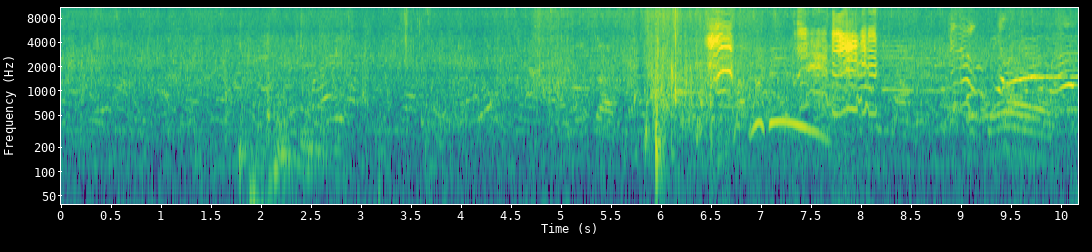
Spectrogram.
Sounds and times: splashing 1.4 - 8.2
kids shouting 6.4 - 10.1

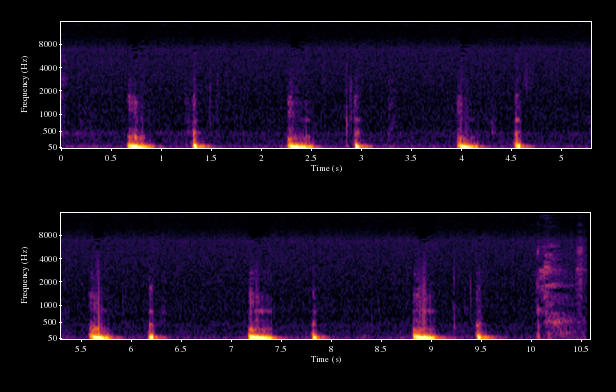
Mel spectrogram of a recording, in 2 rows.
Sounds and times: Heartbeat 0.7 - 1.6
Heartbeat 2.2 - 3.2
Heartbeat 4.0 - 4.8
Heartbeat 5.6 - 6.4
Heartbeat 7.2 - 8.0
Heartbeat 8.8 - 9.7

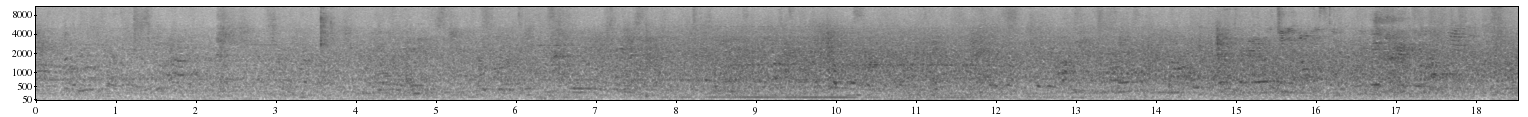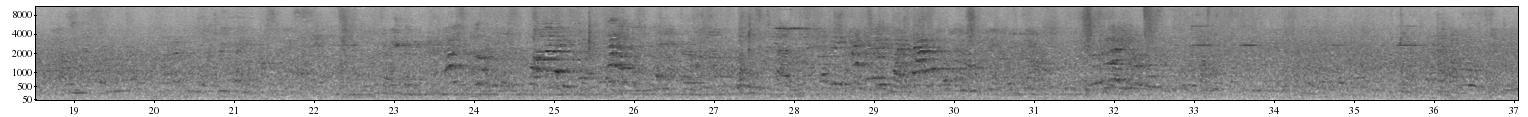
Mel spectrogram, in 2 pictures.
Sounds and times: General conversation 9.8 - 37.0

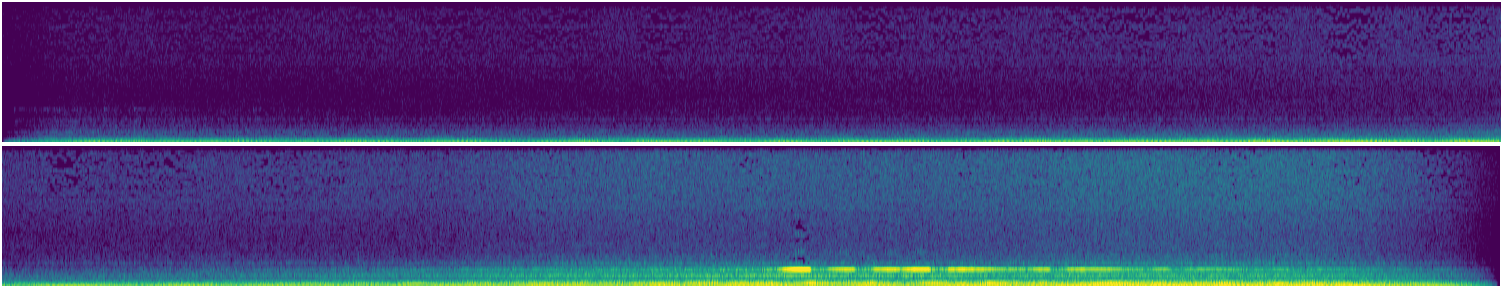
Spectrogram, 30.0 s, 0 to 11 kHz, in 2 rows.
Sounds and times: low tone 19.2 - 29.8

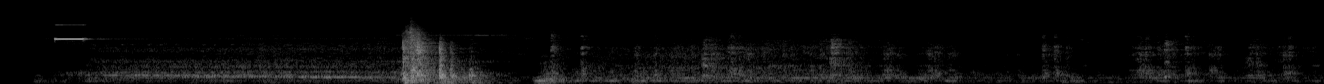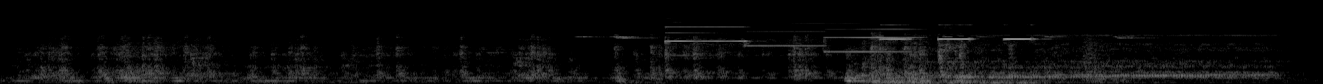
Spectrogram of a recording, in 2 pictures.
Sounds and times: background noise of it moving 0.2 - 26.4

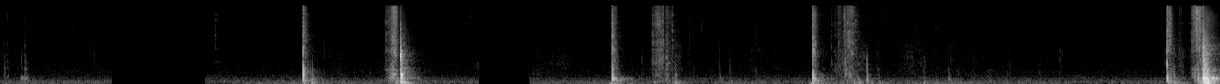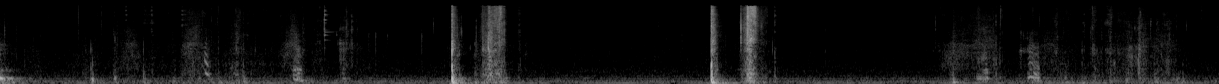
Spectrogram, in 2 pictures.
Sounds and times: stabbing a watermelon with a butter knife 6.1 - 6.9
stabbing a watermelon with a butter knife 8.1 - 8.8
stabbing a watermelon with a butter knife 11.6 - 12.4
stabbing a watermelon with a butter knife 16.7 - 17.4
stabbing a watermelon with a butter knife 19.3 - 20.0

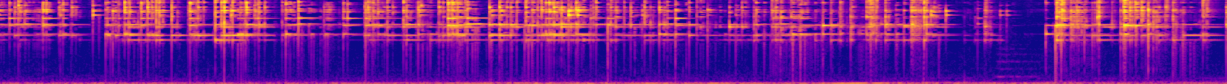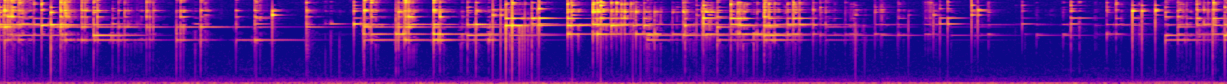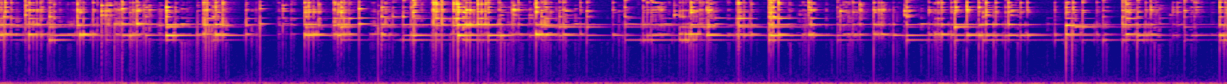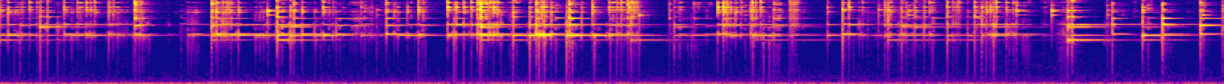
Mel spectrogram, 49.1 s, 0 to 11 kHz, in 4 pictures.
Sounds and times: Glassy Stone Windchime sounds 0.0 - 49.0

